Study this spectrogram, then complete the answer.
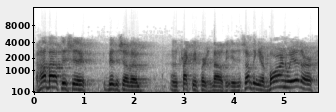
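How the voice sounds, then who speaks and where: On an old archival recording, a man with a slightly high voice and lively intonation delivers a folksy motivational seminar lecture at a fairly quick pace, chuckling and quizzing his audience. He speaks to a live audience in a lecture hall. The tape is echoey and dull, with a faint hiss.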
